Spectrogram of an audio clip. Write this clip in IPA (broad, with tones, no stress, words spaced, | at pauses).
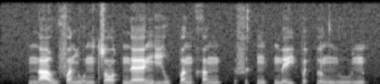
n̪aː˨˥wfɐ˧nwʊ˧ŋt͡sɔː˧t̚ n̪ɛː˨˥ŋiː˧w pɐ˧ŋhɐ˨ŋ | fɪ˨˥k̚ŋɪ˧k̚me˨˥j pɵ˨˥t̚lʊ˨˩ŋn̪uː˨˥n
